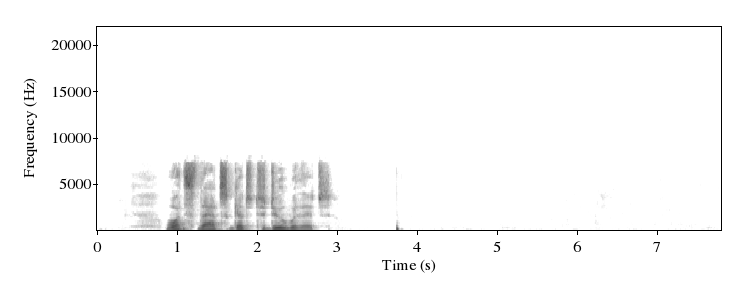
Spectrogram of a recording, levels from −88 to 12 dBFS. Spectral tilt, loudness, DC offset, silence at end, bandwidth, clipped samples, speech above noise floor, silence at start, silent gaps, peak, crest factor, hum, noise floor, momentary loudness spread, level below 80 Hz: -4 dB/octave; -28 LUFS; under 0.1%; 4.05 s; 7.8 kHz; under 0.1%; 55 dB; 0.85 s; none; -12 dBFS; 24 dB; none; -84 dBFS; 18 LU; -64 dBFS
